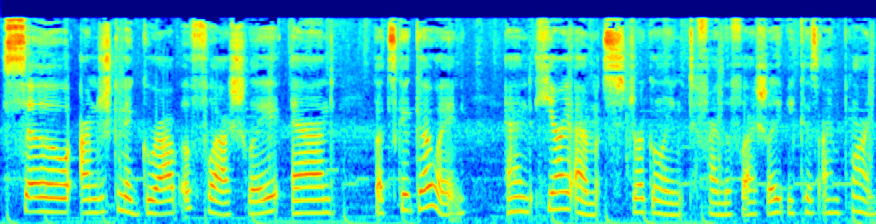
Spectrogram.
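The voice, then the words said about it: Weird, sick-sounding voice. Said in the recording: “my voice sounds kind of weird. I'm currently sick.”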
